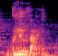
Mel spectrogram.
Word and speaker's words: Glühwein: Say it with me now, all together, Glühwein. I watched a YouTube video on how to pronounce this German mulled wine about 7 times.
